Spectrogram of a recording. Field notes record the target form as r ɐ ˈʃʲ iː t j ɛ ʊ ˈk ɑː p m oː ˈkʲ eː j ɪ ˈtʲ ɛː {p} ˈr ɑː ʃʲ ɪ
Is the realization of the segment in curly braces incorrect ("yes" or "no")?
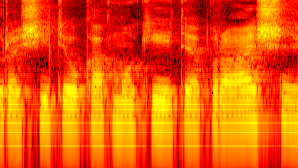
no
